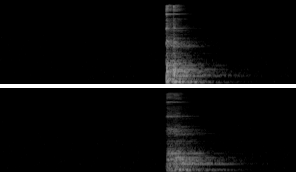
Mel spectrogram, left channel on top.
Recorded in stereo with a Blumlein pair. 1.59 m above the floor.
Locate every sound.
1.7 s a clunk: 40° left, 0.8 m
